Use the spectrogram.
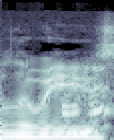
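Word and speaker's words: Luise: u c k so Louise is l u i s e just like it sounds H is h u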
